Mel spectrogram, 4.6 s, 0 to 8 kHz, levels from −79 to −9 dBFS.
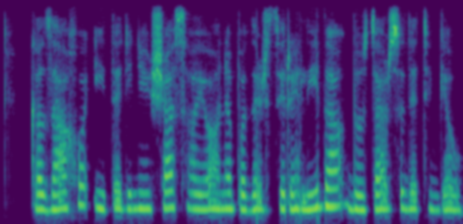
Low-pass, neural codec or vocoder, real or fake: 7.2 kHz; codec, 24 kHz, 0.9 kbps, WavTokenizer, medium speech release version 1; fake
